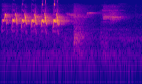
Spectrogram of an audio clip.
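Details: Garuda-type sooty-headed bulbul calling its companions: six bright, sharp chirps repeated about every fifth of a second, followed by a softer slurred note and a faint trailing whistle.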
